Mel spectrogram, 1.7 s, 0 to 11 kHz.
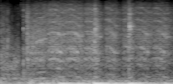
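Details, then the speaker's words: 1st-gen Toyota 4Runner, 22RE engine, 5-speed, first crank after engine rebuild: sharp low pops from the exhaust between starter churns as distributor is adjusted fully one way; ignition timing badly off, possibly distributor one tooth out, causing backfire. "Sounds like it's backfiring off the exhaust, so I'll adjust it all the way the other way. Maybe I'm one tooth off."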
